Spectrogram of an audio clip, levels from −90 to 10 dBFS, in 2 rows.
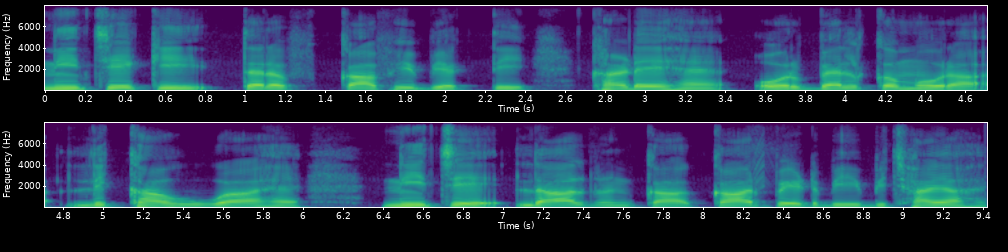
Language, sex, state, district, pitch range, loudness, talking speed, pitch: Hindi, male, Chhattisgarh, Korba, 115-140 Hz, -16 LUFS, 135 wpm, 130 Hz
